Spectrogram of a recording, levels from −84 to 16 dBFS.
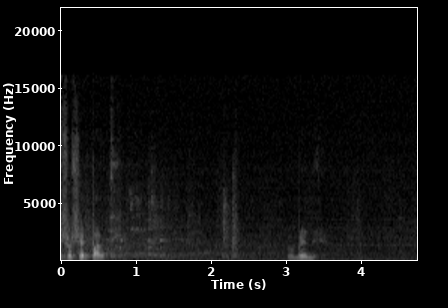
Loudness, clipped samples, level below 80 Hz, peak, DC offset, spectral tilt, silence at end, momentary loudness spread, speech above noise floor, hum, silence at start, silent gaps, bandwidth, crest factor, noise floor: -40 LUFS; under 0.1%; -74 dBFS; -16 dBFS; under 0.1%; -3.5 dB/octave; 0.75 s; 25 LU; 26 dB; none; 0 s; none; 16.5 kHz; 26 dB; -62 dBFS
